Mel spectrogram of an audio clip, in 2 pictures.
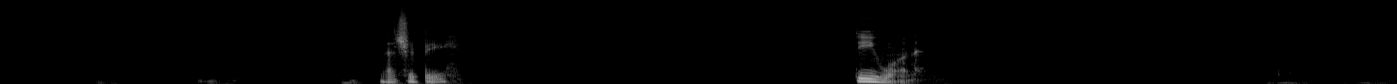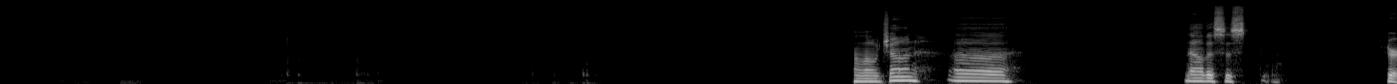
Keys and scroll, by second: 1.0 Return, 1.9 Return, 2.0 Delete, 11.2 super+d.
